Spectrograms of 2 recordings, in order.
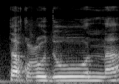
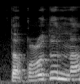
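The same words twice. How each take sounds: First: تقعدون slow, with a stretched ū before nn; long vowel form. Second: تقعدن with short u straight into double n; shortened vowel form. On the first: Teacher shows the original form, stretched ū in تقعدون. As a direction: draw out "تقعدون" as taqʿudūūnna. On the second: Teacher shows what it becomes, short u in تقعدن. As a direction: say "تقعدن" as taqʿudunna, higher. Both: Shown as a demonstration. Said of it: "تصير".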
